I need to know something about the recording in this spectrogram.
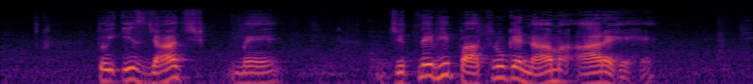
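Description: An older man speaks calmly into a microphone, in short bursts with long pauses.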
